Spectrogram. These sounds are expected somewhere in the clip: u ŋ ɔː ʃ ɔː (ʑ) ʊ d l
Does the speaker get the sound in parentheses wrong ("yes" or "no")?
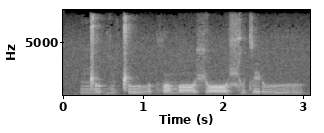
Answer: no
